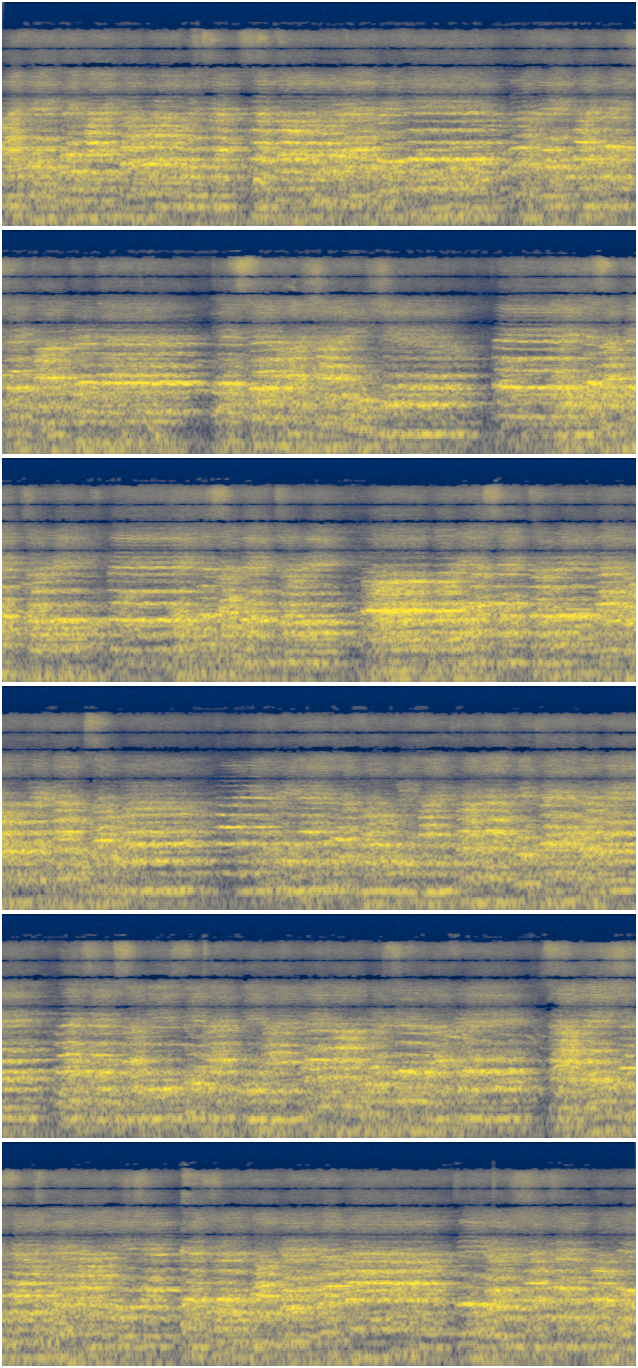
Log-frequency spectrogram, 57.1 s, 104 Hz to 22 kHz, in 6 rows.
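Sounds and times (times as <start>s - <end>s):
congregation singing a hymn: 0.0s - 57.0s.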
